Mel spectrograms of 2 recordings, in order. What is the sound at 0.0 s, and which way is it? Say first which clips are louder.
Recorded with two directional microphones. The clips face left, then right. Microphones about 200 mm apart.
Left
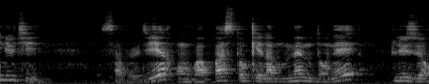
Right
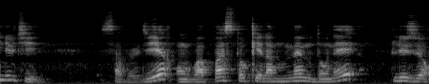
Speech: right 6 dB; 35° right (ahead or behind).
